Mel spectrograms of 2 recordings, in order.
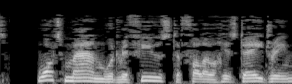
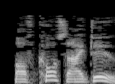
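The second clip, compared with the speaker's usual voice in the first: ordinary delivery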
